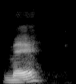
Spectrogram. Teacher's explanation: Então, a última não é oxítona. A penúltima não está sendo acentuada, então não é paroxítona, mas sim a antepenúltima sílaba. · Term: proparoxítona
